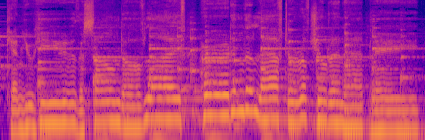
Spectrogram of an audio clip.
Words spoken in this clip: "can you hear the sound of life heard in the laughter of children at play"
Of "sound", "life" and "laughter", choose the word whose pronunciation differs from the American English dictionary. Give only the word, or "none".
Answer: none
